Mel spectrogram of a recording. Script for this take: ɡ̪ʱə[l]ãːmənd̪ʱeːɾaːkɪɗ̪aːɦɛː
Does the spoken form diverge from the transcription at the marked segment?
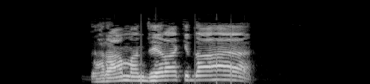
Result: yes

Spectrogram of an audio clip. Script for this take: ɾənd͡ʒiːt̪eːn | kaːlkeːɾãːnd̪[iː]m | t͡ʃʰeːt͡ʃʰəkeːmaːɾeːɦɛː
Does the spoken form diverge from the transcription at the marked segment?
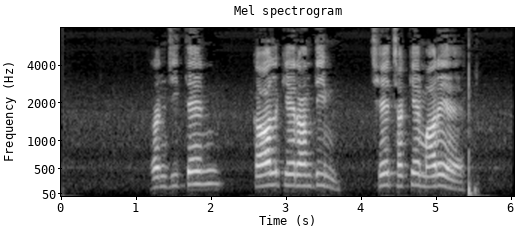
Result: no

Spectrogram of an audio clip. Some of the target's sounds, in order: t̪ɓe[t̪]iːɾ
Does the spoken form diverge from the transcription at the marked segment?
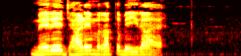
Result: yes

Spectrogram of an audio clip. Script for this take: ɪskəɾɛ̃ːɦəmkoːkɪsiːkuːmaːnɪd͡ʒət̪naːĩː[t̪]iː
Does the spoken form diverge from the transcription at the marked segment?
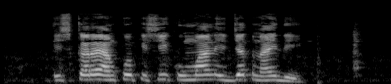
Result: yes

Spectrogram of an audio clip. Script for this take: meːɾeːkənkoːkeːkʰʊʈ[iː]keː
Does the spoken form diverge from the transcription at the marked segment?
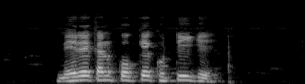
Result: no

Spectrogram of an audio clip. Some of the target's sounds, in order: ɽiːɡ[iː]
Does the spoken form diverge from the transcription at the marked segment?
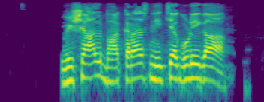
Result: yes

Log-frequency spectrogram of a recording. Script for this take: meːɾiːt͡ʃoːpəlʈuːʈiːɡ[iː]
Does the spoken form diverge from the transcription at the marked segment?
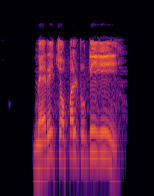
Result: no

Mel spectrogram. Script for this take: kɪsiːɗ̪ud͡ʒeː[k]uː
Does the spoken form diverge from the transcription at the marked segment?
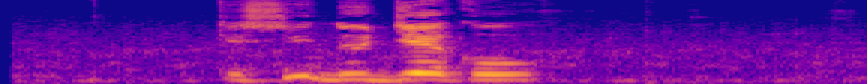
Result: no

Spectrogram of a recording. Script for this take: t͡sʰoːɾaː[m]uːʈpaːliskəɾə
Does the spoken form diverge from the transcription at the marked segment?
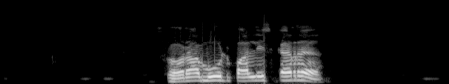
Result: no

